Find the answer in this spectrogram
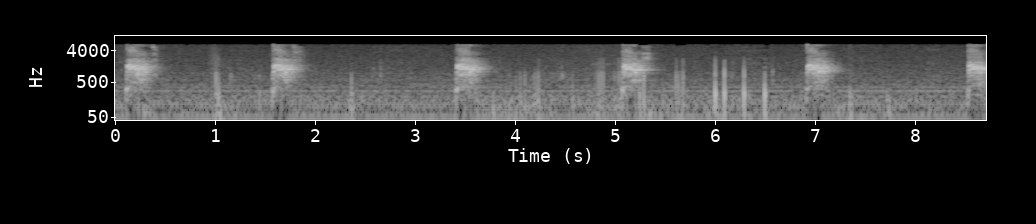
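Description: Small dog barking: six short, sharp barks spaced about one and a half to two seconds apart.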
